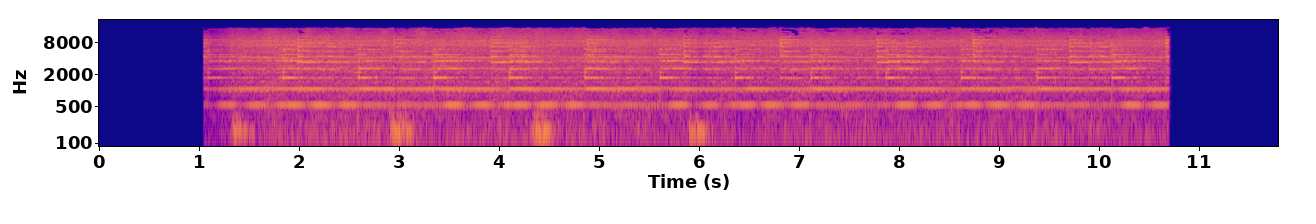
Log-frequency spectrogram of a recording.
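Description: A steam locomotive idles with a steady hiss and low puffs.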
